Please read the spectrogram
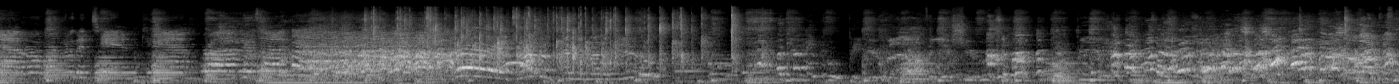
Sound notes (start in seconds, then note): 5.0 audience laughs and applauds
